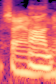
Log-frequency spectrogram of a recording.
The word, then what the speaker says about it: Cheyenne: I also got it wrong because I saw Cheyenne or whatever it's pronounced. – Yeah, Cheyenne.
